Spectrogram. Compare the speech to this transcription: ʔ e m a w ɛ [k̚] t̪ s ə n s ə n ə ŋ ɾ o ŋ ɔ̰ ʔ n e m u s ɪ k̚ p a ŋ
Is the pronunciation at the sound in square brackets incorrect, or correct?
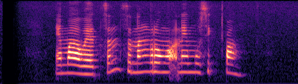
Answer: incorrect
